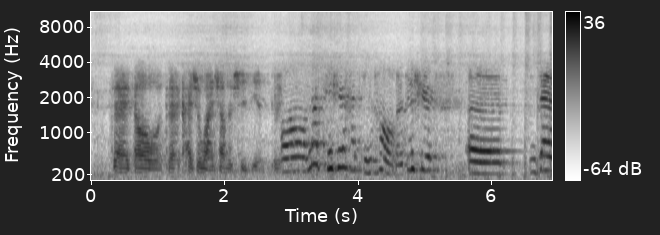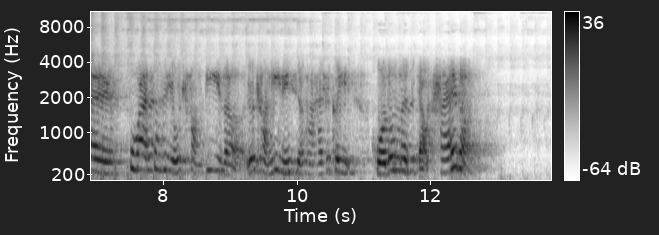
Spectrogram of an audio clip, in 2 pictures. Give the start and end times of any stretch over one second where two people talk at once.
none

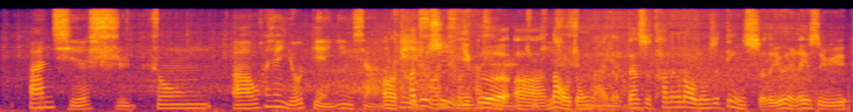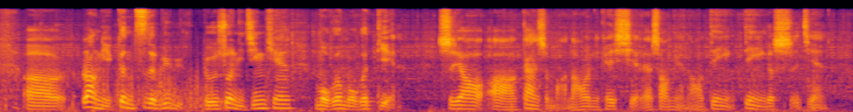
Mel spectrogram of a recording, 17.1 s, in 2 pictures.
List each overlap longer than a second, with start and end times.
3.8-6.4

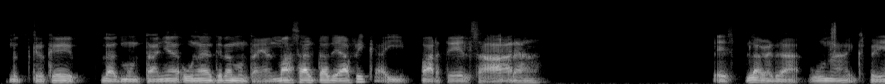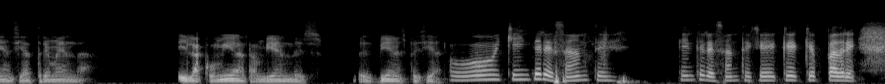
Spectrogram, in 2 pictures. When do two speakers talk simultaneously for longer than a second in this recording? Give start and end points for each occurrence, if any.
none

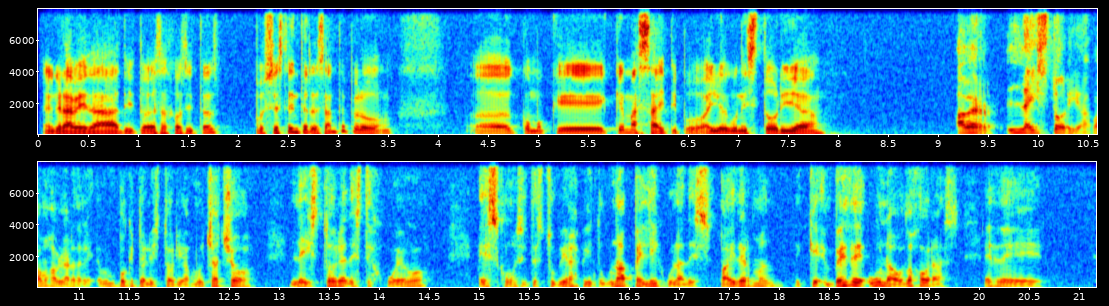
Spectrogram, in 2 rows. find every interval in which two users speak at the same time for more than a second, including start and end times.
none

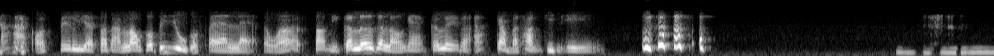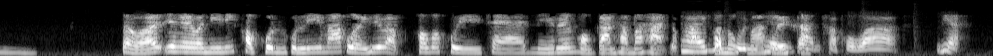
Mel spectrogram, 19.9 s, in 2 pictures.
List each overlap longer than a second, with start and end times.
16.8-18.0

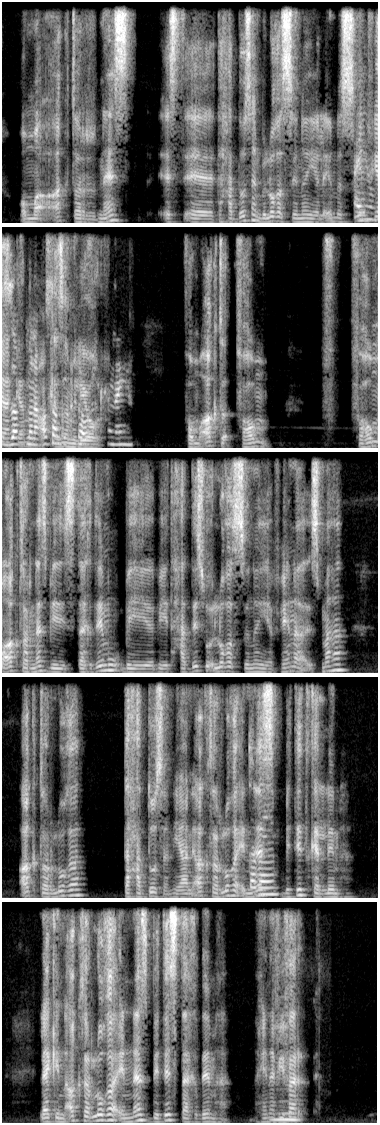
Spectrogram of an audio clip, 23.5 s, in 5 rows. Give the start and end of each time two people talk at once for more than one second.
4.4-5.9

